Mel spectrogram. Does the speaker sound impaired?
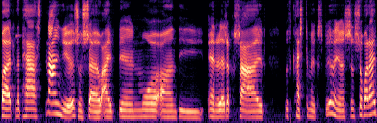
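Yes: profound deafness; congenital, maternal rubella (German measles) in 1964 outbreak, about 30% hearing left ear, 40% right, tone deafness; pulled out of class weekly for speech therapy in school.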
